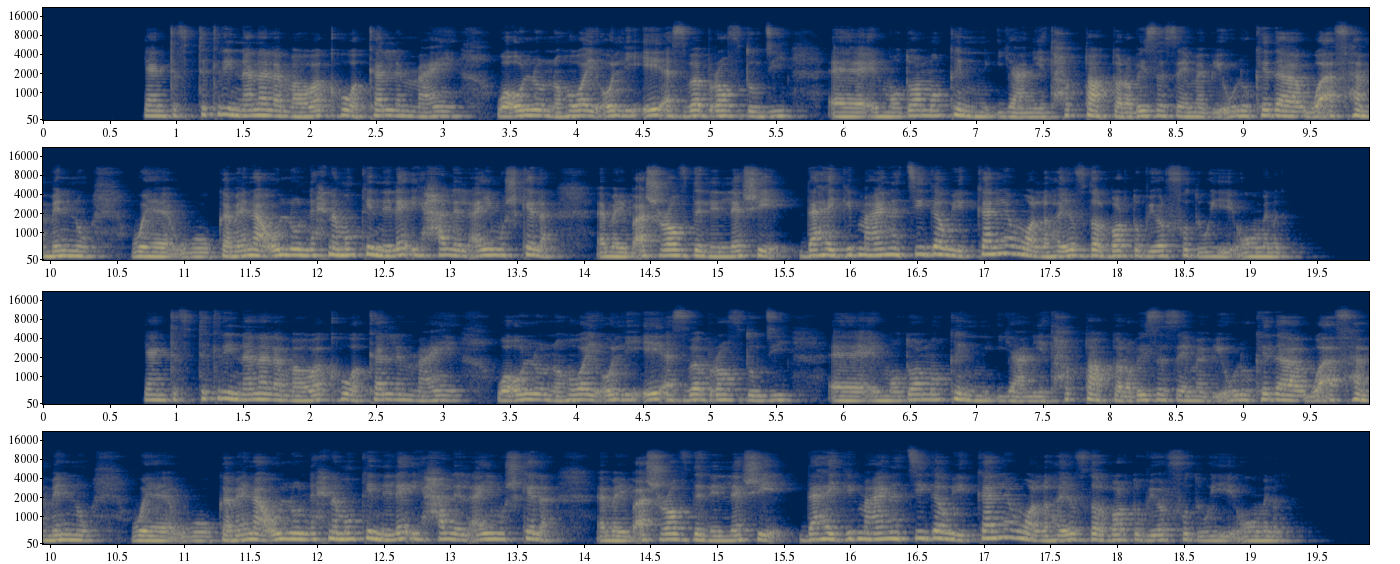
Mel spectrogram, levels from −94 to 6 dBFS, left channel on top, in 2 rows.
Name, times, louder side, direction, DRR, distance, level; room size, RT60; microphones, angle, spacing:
voice 1, 0.8-19.3, left 1 dB, 20° left, 3 dB, 0.6 m, -30 dB
7.0 x 4.2 x 3.3 m, 0.42 s
head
